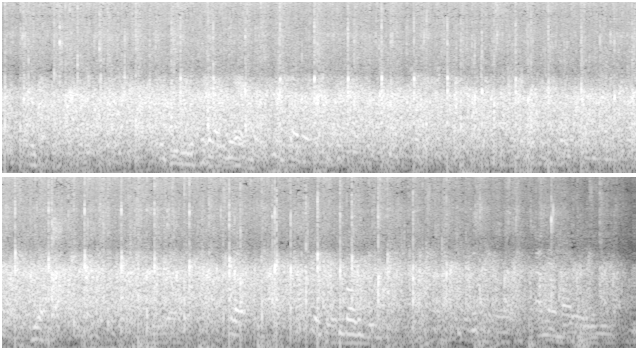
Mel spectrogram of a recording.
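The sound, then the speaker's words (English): A sustained round of applause from a crowd for a discussion panel, dense and loud clapping holding steady for about ten seconds before gradually thinning and fading out. “I think at this point it's customary for a round of applause for our fantastic panel.”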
